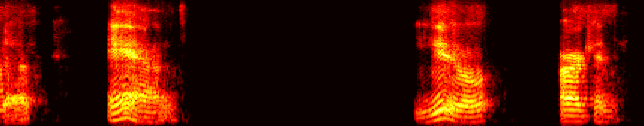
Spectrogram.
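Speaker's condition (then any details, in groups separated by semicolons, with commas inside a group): Muscular dystrophy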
